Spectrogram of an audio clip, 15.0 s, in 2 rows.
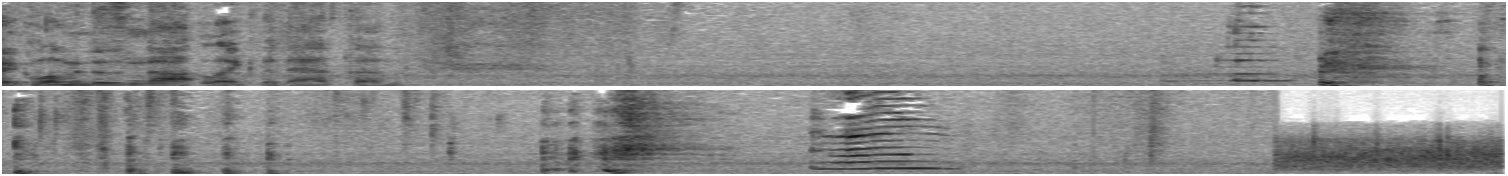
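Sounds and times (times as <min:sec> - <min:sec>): cat meowing: 0:05.8 - 0:06.6, 0:11.6 - 0:12.4.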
